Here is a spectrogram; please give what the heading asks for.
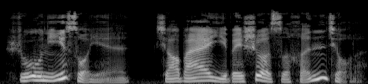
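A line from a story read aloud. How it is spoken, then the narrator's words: Sneering. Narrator (Chinese): 庄公一脸讥笑道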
